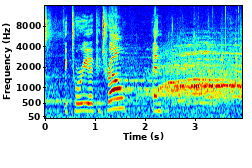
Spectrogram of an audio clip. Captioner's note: applause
